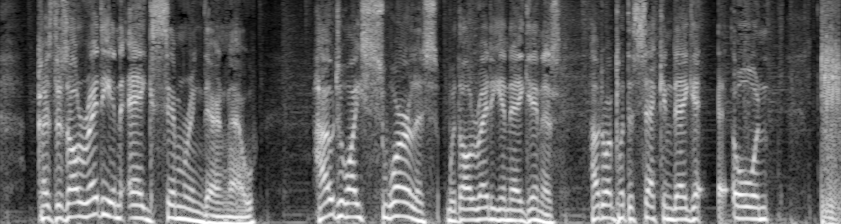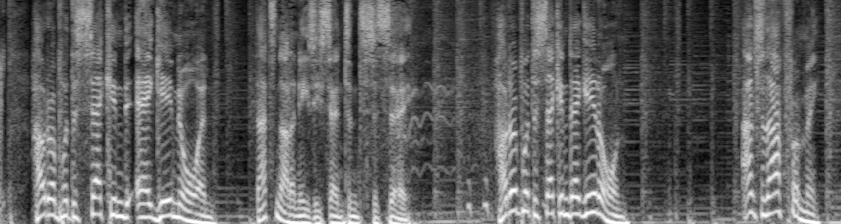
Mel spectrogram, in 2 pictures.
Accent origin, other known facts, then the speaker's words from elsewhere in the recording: Ireland; I think we were all taught as Irish kids to cook everything on its highest heat, crank the gas up to max, and burn the bejesus out of it.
